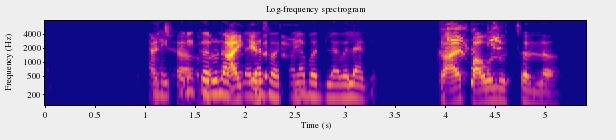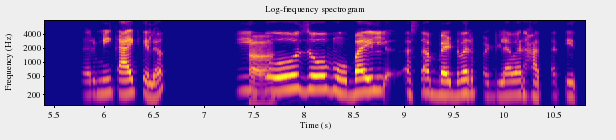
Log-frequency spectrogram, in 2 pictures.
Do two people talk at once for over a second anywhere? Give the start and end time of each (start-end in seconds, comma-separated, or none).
1.1-2.6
